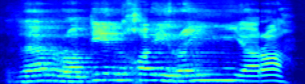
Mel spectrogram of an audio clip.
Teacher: تنوین کے بعد خا آنے کی وجہ سے یہاں پر اظہار ہلکی کا قاعدہ ہو، غنہ نہیں کریں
